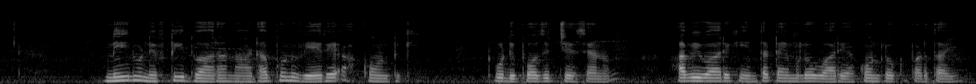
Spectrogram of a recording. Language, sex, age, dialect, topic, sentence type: Telugu, male, 18-24, Utterandhra, banking, question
